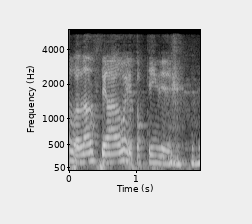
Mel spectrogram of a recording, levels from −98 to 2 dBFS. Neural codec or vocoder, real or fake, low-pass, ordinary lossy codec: codec, 32 kHz, 1.9 kbps, SNAC; fake; 5.4 kHz; MP3, 48 kbps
